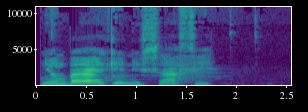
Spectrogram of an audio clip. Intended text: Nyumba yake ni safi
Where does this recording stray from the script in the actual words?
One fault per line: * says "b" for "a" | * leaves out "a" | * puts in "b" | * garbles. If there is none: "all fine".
all fine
